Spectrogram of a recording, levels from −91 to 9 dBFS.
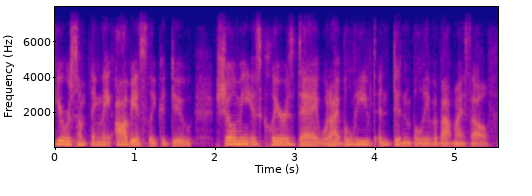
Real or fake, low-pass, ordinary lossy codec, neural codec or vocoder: fake; 7.2 kHz; Opus, 32 kbps; vocoder, 24 kHz, 100 mel bands, Vocos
